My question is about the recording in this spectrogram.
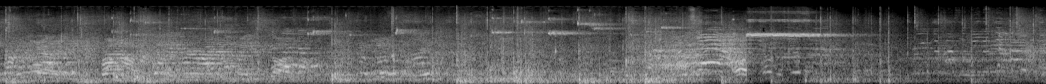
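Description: Gym basketball game sounds: crowd and bench voices and shouts, short sneaker squeaks on the hardwood and a ball bouncing. A shout rises just before a referee's whistle sounds for nearly a second a little past the middle, and then it goes quieter.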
